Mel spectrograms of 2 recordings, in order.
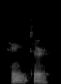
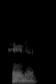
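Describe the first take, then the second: First: The T is pronounced clearly and strongly. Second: The T disappears after the N. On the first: "We don't really hear people saying the T sound so strongly" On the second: "the T sound almost goes away completely"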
